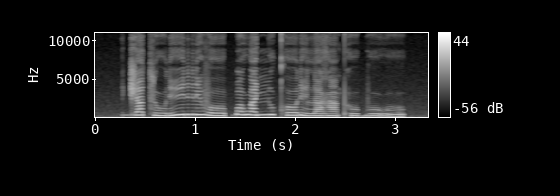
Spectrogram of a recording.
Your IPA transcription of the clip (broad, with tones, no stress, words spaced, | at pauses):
d͡ʒa˦t͡suː˨ ɾiː˦rĩ˦voː˨ ɓɔ˦wa˦ɲu˦ kʰoː˦ɾi˨ la˨ɣã˨ pʰuː˨buː˨ wu˨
